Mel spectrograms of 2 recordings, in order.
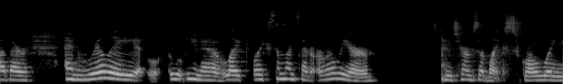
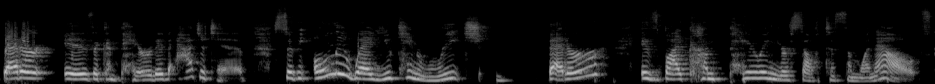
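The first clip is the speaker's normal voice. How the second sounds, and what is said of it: Attempted British accent. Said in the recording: “I can go into my British accent here if you like ... I don't know if I can pull it off”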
